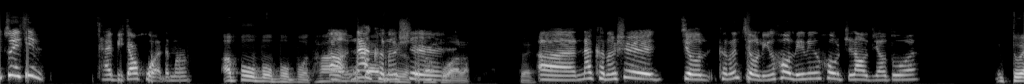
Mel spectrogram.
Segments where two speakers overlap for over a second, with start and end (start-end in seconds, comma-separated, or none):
3.2-4.6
